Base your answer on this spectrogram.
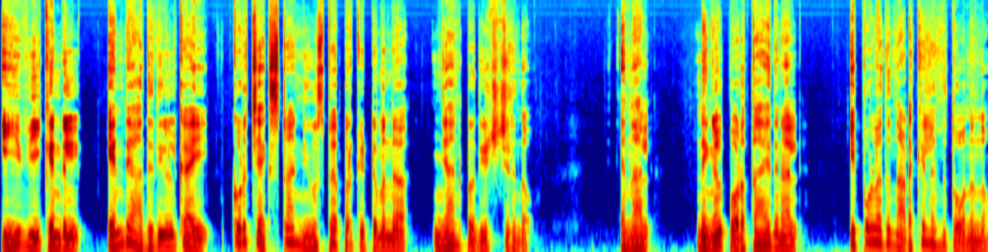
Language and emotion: Malayalam, sad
